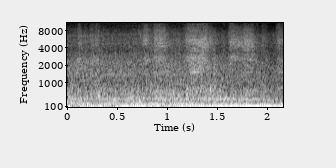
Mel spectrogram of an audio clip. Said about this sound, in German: Alexander setzt mit dem Trecker zurück und wendet, macht sich auf den Weg zum Kuhstall.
